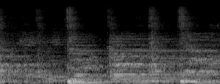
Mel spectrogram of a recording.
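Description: Children's choir singing with piano accompaniment, over a steady percussive beat of deep hits.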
